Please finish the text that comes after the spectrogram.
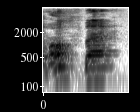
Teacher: rabba itu naik lagi ya, ada tasdid. Suaranya ditekan.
